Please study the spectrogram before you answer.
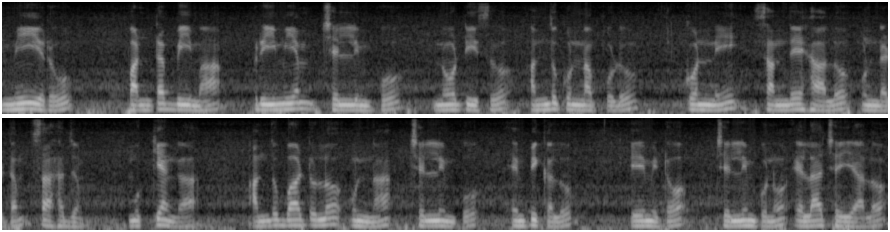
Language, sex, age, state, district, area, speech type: Telugu, male, 18-30, Andhra Pradesh, Kadapa, urban, spontaneous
